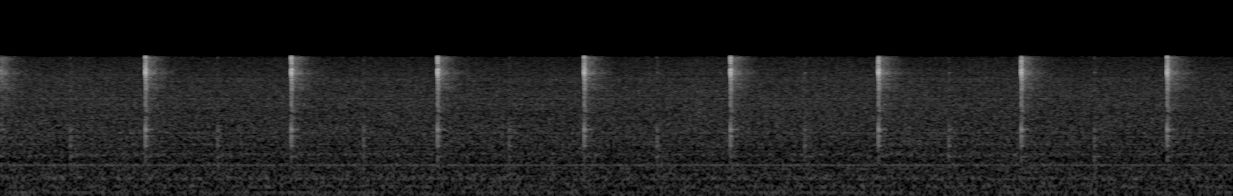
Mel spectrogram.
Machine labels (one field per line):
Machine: valve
